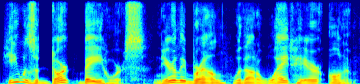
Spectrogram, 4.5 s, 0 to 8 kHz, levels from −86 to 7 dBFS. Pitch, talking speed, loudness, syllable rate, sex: 125 Hz, 185 wpm, -19 LUFS, 4.4 syllables/s, male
